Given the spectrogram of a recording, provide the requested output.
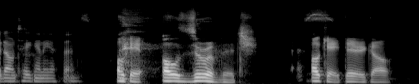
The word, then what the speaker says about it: Ozurovich: It took me till third grade to know how to pronounce it properly. So okay, I don't take any offense. Okay, Ozurovich.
